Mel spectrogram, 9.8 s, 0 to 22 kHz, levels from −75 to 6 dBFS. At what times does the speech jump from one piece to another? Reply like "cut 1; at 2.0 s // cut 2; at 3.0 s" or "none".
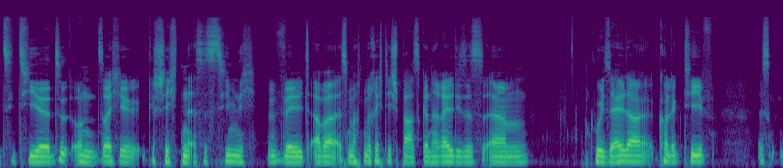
none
